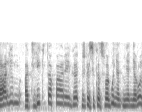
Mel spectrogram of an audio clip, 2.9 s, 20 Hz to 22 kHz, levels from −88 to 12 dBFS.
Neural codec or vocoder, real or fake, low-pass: vocoder, 22.05 kHz, 80 mel bands, HiFi-GAN; fake; 5.4 kHz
